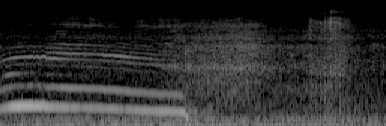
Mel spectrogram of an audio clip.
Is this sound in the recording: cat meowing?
yes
